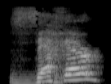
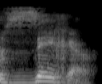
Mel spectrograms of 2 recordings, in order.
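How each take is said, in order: First: "Zecher" with a short, open eh in the first syllable; eh-sound pronunciation. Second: "Zecher" with a long ay in the first syllable, drawn out; A-sound pronunciation. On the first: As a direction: say "Zecher" as ZEH-kher. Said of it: "and it's an eh sound". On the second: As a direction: say "Zecher" as ZAY-kher. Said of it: "it's an A sound". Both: Shown as a demonstration.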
